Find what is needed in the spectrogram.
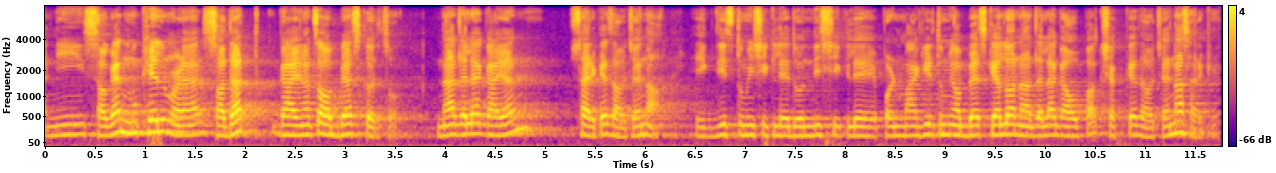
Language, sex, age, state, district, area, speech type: Goan Konkani, male, 18-30, Goa, Bardez, rural, spontaneous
